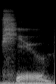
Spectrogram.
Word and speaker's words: Pugh: And then the preface here by Mary Moody Pugh, P-P-U-G-H. – I think you pronounced that pew.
